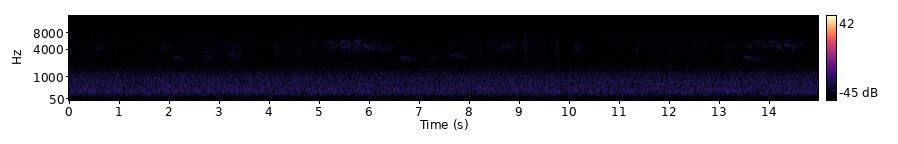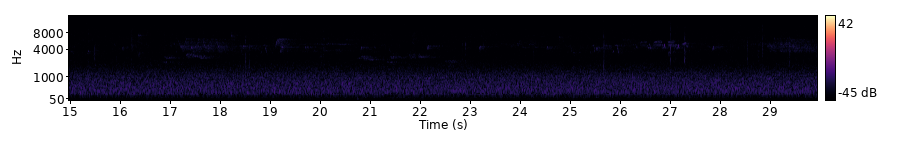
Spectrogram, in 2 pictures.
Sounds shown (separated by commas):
American Robin song, warbler song, Hammond's Flycatcher song, Hammond's Flycatcher call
